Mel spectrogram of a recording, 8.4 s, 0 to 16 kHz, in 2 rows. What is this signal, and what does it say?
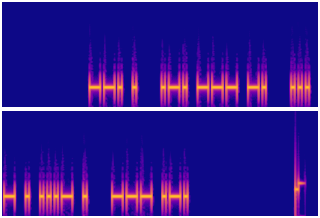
Morse code, heard as a keyed tone, about 25 wpm, 700 Hz. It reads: GE RON STEVE OR
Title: K1USN SST QSO Practice - 25wpm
